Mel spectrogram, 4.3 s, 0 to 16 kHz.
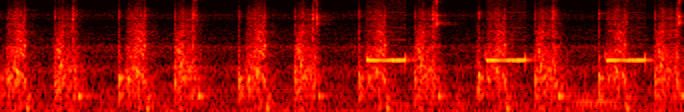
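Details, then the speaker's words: AutoPulse automated CPR device set to 30:2, compressing automatically after measuring patient: steady rasping compression strokes around 80 per minute, then three beeps cueing ventilation; normal automated compressions. "if I don't do anything now it starts to compress and it'll do that now right now it's set for 30 to two so I'll do 30 compressions tell me I need to ventilate"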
